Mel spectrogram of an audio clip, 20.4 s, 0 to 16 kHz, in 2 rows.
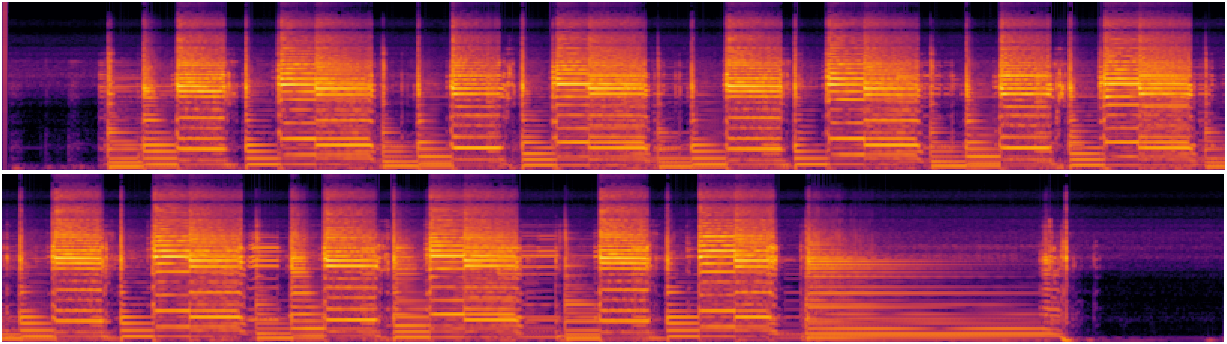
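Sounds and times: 
electric guitar picking: 0.8s - 19.3s.

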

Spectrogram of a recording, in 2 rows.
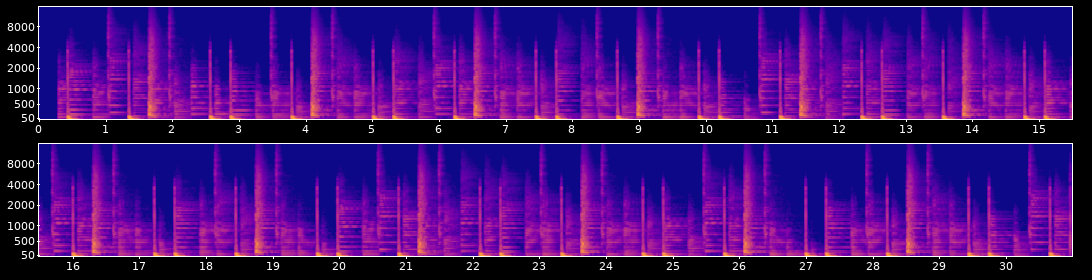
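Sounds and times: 
Minibrute synthesizer: 0.3s - 30.9s
Drumtraks drum machine beat: 0.5s - 20.2s, 20.9s - 22.7s, 23.4s - 25.1s, 25.8s - 30.9s.

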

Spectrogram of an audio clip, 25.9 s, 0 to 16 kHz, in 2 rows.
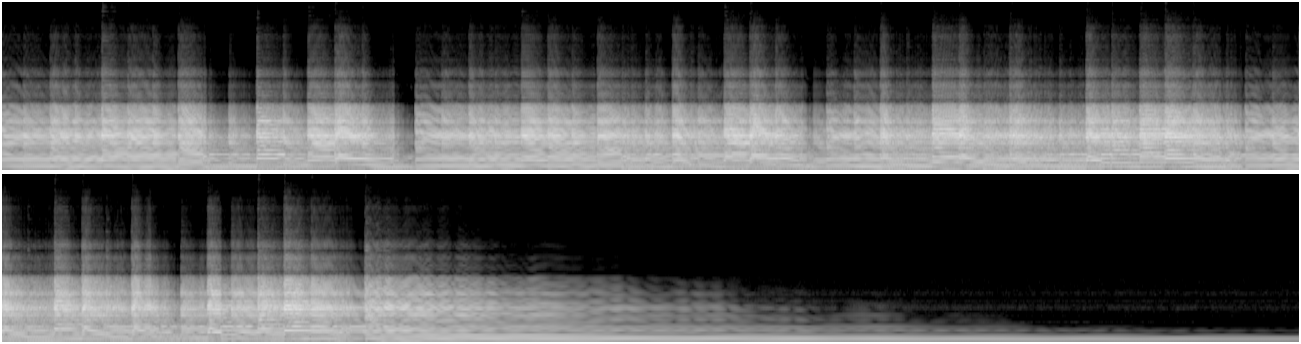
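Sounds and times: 
Gibson Les Paul Studio electric guitar on bridge pickup: 0.0s - 25.9s.

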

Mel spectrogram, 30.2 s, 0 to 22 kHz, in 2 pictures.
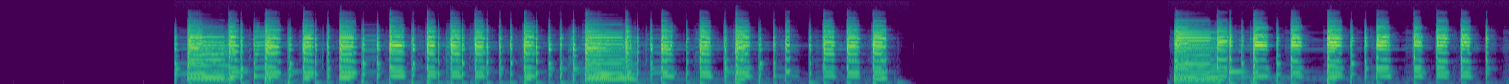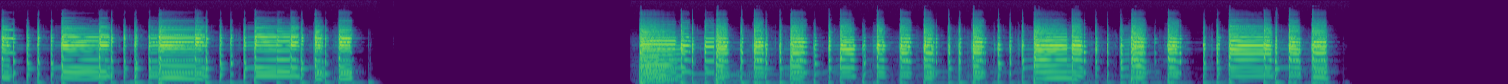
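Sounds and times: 
clean funk music: 1.8s - 9.0s, 11.8s - 18.7s, 21.5s - 28.4s.

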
